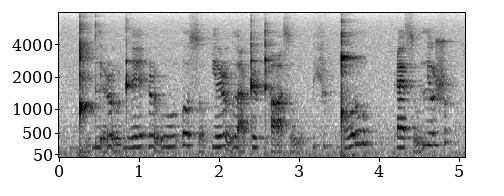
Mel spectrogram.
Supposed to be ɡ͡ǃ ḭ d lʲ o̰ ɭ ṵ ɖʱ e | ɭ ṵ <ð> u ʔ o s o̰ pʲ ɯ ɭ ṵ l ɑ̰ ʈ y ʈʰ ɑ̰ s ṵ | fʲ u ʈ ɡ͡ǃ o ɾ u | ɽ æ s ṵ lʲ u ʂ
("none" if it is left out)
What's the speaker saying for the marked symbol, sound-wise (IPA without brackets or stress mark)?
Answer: w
